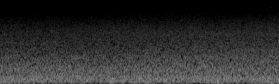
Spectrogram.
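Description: Heavy waves wash onto a North Naples, Florida beach in rough, rainy weather, a steady broadband rush of surf and wind filling the air without pause or voices.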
